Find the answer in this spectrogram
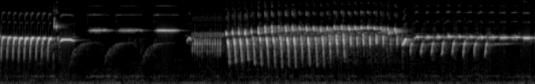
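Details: Canary singing a training song in unbroken flow: quick trilled notes, several drawn-out clear whistles, then a long, rapid rolling trill that slowly rises and falls before settling into a steady high warble.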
